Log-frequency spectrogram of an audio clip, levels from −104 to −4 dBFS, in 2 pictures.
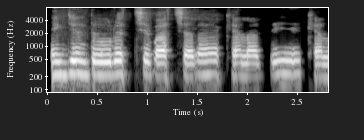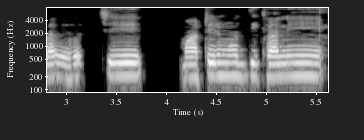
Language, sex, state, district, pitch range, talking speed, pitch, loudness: Bengali, female, West Bengal, Dakshin Dinajpur, 200-220 Hz, 105 wpm, 210 Hz, -17 LUFS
